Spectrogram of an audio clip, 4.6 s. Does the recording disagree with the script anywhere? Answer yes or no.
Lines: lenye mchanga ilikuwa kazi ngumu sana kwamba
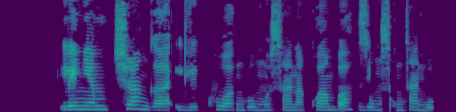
yes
